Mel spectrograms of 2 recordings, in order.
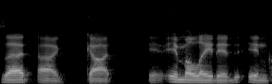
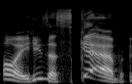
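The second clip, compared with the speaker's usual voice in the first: slow, louder mock-British heckle; accusing heckler; 10 semitones higher, 6 dB louder, slower than usual. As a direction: call him a scab, drawn out. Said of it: "this guy's like".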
